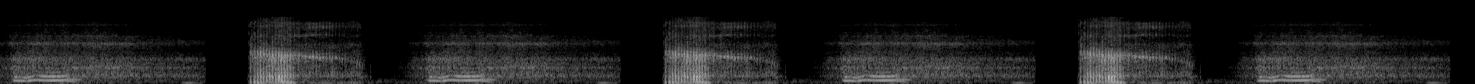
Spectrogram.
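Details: Mimi sleeping: short, repeated snoring breaths with a snorting catch, in a looped pattern with brief silent gaps; snoring.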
